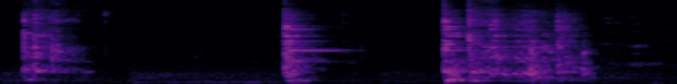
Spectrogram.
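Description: Chicken malai handi being stirred in a pot, three separate bursts of spoon scraping and clinking against metal with quiet pauses between, close and fairly loud.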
